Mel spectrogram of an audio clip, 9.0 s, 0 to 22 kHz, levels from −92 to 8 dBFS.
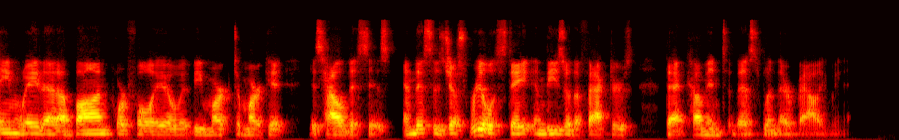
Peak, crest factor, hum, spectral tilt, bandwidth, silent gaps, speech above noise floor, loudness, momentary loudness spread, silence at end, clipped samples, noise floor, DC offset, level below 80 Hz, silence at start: -6 dBFS; 22 dB; none; -5.5 dB/octave; 12.5 kHz; none; 54 dB; -27 LUFS; 14 LU; 0.75 s; under 0.1%; -81 dBFS; under 0.1%; -68 dBFS; 0 s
